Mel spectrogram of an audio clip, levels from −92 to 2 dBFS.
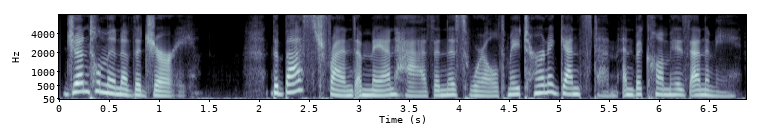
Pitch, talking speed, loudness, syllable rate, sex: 190 Hz, 185 wpm, -20 LUFS, 5.0 syllables/s, female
